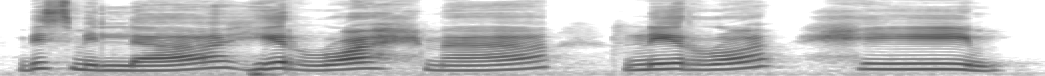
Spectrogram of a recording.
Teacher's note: اب میم کے نیچے زیر ہے تو لام باریک ہوگا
